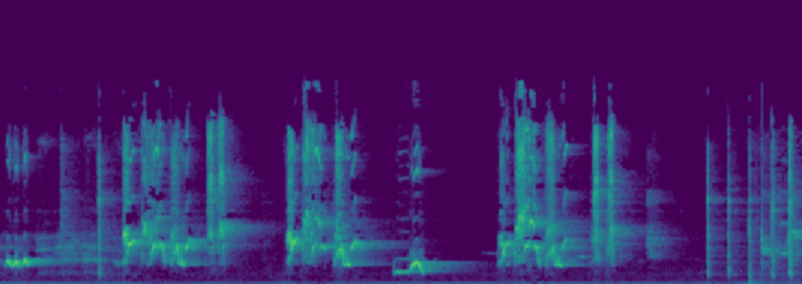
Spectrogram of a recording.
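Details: White-rumped shama in competitive singing and voice training: loud phrases of clear whistles mixed with harsh, high buzzy notes, delivered in bursts about every two seconds with short pauses between.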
